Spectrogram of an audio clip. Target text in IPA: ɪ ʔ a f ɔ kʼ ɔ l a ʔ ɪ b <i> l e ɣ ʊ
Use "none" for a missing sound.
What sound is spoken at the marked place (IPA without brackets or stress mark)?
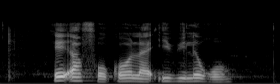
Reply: i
